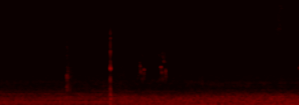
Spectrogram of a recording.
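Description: A golf club strikes a ball.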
